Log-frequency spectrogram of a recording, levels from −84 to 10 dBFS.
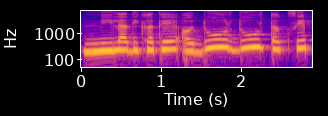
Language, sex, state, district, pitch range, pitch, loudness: Surgujia, female, Chhattisgarh, Sarguja, 230-280 Hz, 255 Hz, -11 LUFS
